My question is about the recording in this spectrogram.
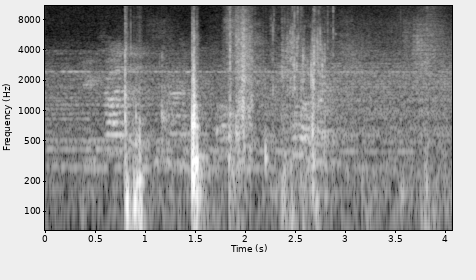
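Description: A sharp knock about a second and a half in, among softer bumps and rustling from someone moving about and handling things in a cramped space, with a brief voice just before it.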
